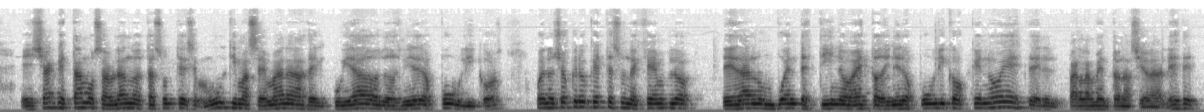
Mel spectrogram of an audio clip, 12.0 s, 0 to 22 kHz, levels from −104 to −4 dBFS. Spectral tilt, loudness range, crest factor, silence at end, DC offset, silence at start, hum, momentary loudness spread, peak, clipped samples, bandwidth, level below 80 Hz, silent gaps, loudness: -8.5 dB/octave; 2 LU; 16 dB; 0.05 s; under 0.1%; 0.2 s; none; 6 LU; -4 dBFS; under 0.1%; 10.5 kHz; -50 dBFS; none; -20 LUFS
